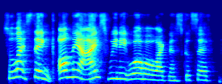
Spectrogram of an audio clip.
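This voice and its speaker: The voice has a bright, sharp tone and lively intonation, moving at a moderate pace over a quiet background. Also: woman. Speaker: skating coach. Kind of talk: online class instruction. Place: home room. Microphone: webcam.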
